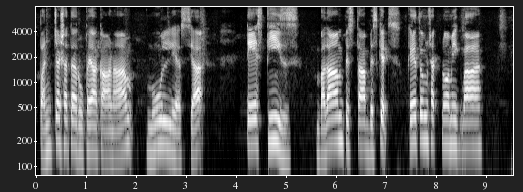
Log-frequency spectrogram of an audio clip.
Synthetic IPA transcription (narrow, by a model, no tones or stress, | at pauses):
pɐɲt͡ʃɐʃɐt̪ɐɾʊpɐjaːkaːɳaːmː | uːlːjɐsja | ʈeːst̪iːz | bɐd̪aːmpɪst̪aːbɪskɪʈskeːt̪umʃɐk̚noːɐmiːkbaː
